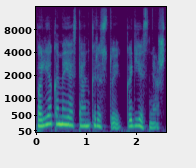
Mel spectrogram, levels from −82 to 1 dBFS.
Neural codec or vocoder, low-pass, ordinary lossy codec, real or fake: vocoder, 44.1 kHz, 128 mel bands every 256 samples, BigVGAN v2; 14.4 kHz; Opus, 32 kbps; fake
